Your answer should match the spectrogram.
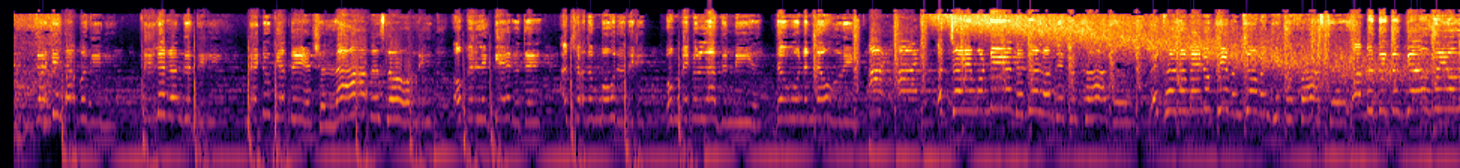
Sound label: ringtone female version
